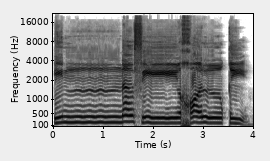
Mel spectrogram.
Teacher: fi 2 harakat, mad asli. Di sini ada ya mad dan sebelumnya berbaris bawah.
